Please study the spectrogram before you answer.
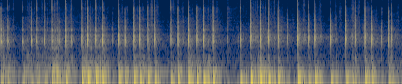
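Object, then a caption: Rigid plastic box. Fingernails tap and scratch rapidly across the edges and faces of a hollow, hand-sized, transparent rigid plastic box with a teal item inside. About thirty short, dry clicks land in quick irregular bursts. Each has a dull low thump and a bright plastic tick that stops almost instantly.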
